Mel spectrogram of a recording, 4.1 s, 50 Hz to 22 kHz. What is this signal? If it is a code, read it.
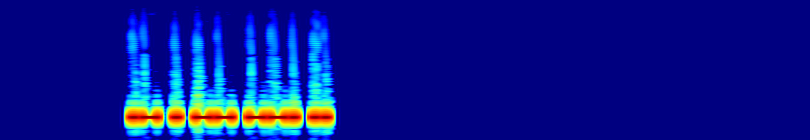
Morse code, heard as a keyed tone, about 44 wpm, 700 Hz. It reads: AEMGI
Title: Code Groups - 5 Letters - 45wpm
